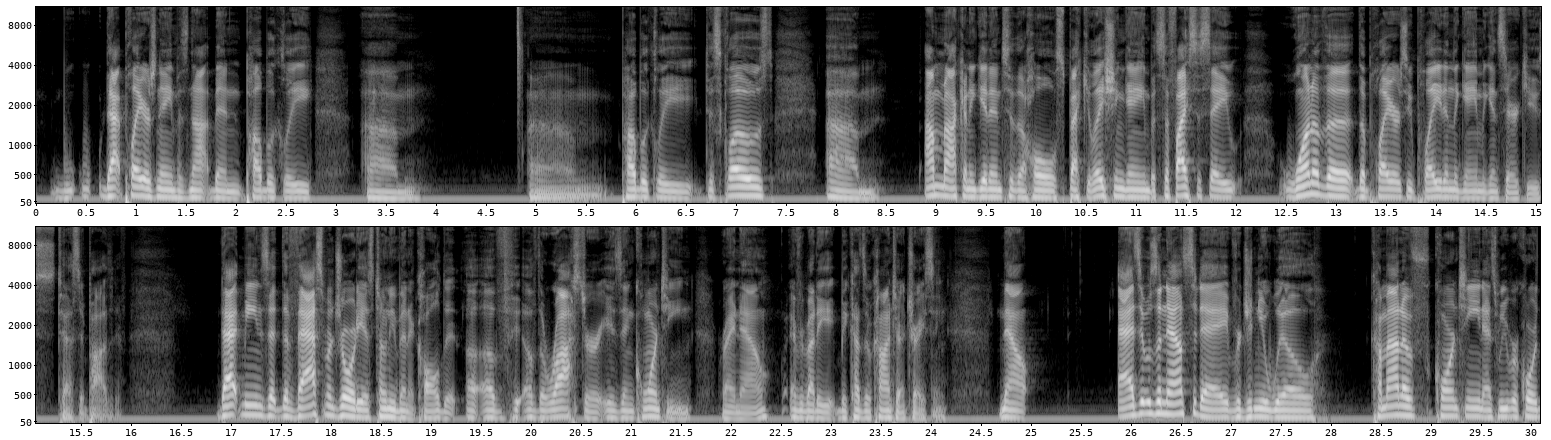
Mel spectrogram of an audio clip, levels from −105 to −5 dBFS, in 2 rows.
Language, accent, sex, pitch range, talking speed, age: English, American, male, 95-135 Hz, 160 wpm, 30-49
